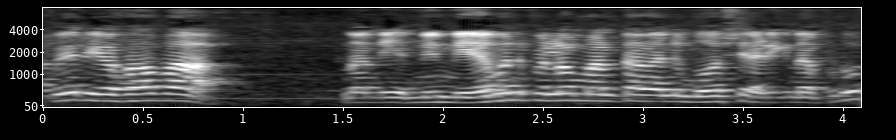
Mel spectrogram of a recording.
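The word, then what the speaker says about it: Yahweh: యెహోవా అనేది కూడా వాస్తవానికి ఉచ్చారణ కరెక్ట్ కాదు, ఉచ్చారణ కరెక్ట్ కాదు. ఉచ్చారణ కోసం యెహోవా అన్నటువంటి పదజాలం వాడబడింది, కానీ వాస్తవానికి YHWH అని అంటే ప్రభువు అని అర్థం. అర్థమైతే ప్రభువు. YHWH అని అంటే దాన్ని మనకు కుదరదు, యహ్వే అన్నట్టుగా వస్తుంది అన్నమాట.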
